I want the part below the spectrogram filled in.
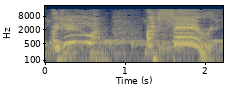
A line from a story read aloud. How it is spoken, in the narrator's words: breathed Cora in amazement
